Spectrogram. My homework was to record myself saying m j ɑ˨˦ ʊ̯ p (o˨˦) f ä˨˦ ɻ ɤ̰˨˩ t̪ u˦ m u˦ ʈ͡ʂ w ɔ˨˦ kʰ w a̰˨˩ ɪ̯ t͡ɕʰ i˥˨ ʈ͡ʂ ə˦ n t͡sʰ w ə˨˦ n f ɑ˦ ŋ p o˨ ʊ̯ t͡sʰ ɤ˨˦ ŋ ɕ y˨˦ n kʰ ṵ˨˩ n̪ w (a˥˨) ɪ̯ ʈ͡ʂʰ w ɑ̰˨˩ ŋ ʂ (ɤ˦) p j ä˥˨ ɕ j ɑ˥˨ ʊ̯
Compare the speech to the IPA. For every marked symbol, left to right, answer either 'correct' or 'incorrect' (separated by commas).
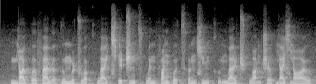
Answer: incorrect, correct, correct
